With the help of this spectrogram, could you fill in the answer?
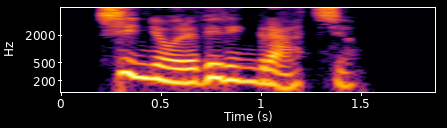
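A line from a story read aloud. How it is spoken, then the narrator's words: Very happy exclamation. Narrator (Italian): esclamò Agnese doppiamente contenta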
